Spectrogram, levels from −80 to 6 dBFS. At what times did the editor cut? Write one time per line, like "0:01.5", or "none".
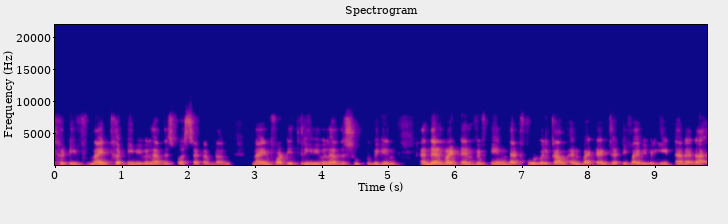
none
